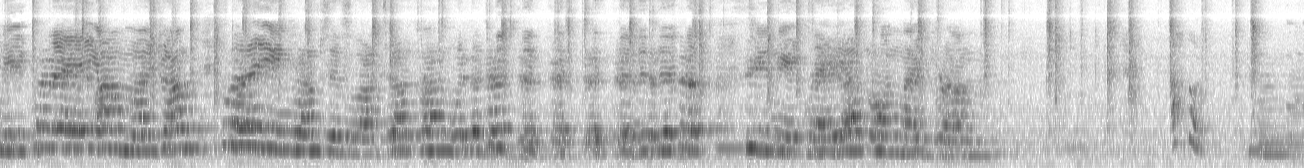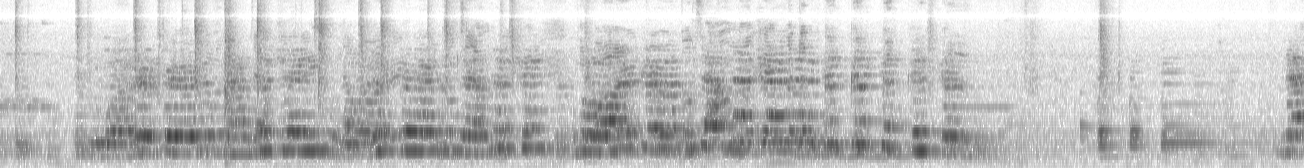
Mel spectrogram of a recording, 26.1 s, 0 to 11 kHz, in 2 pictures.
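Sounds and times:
child singing: 0:00.0 - 0:10.1, 0:13.9 - 0:22.9.

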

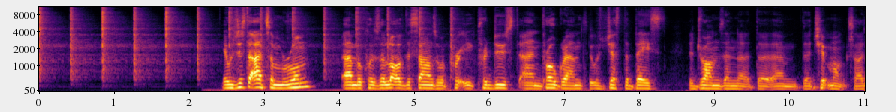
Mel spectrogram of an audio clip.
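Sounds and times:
crisp hi-hat hits: 0:00.0 - 0:07.7.

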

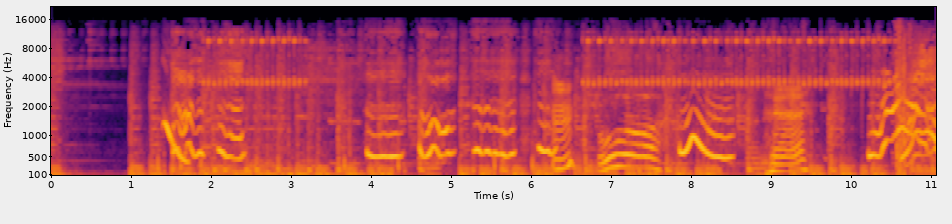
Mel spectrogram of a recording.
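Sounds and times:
background music: 0:00.0 - 0:11.0
whimper-like vocal whine: 0:01.4 - 0:08.7, 0:10.2 - 0:11.0.

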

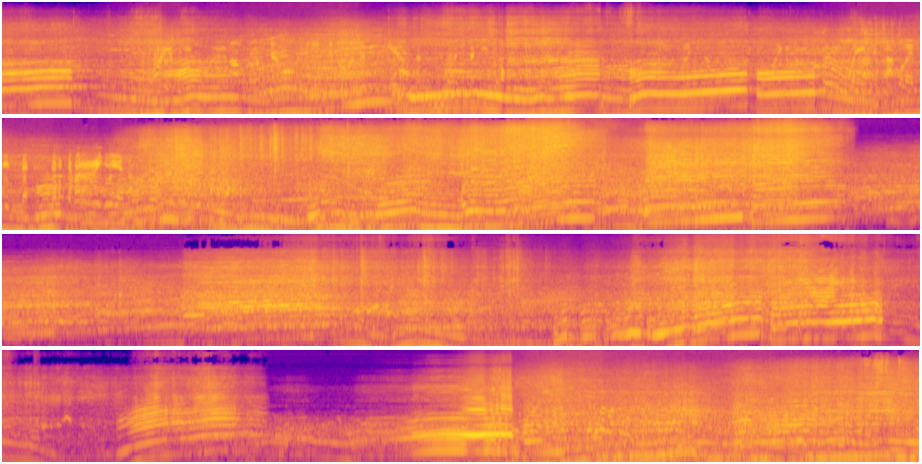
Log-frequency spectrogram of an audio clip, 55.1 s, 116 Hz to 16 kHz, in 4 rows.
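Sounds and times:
rally car engines accelerating: 0:00.0 - 0:55.0.

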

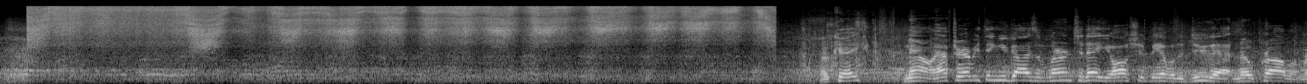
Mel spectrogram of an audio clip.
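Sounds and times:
airbrush spraying hiss: 0:00.3 - 0:07.8.

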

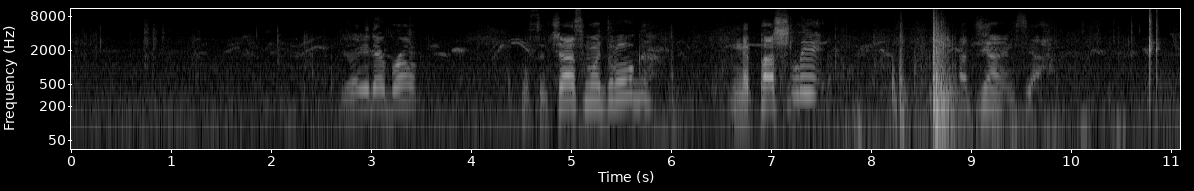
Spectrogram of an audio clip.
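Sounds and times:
car door slamming: 0:08.2 - 0:09.1.

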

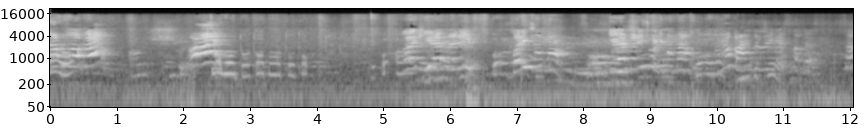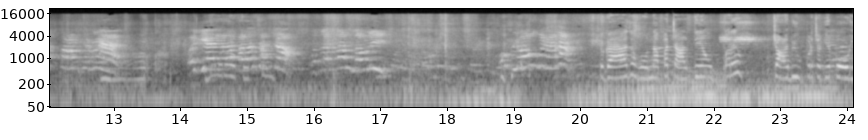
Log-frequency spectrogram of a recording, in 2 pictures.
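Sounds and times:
children talking and calling out: 0:00.0 - 0:24.0.

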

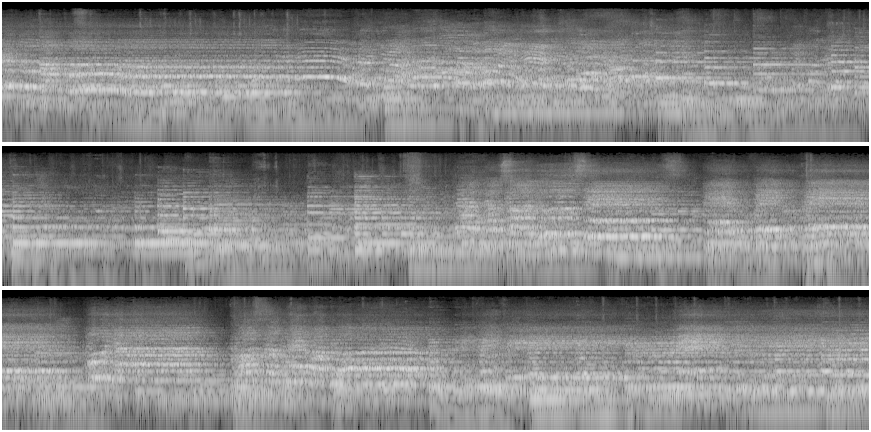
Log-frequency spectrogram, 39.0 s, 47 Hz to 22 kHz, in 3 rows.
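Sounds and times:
mixed choir singing a hymn: 0:00.0 - 0:17.0, 0:17.6 - 0:39.0.

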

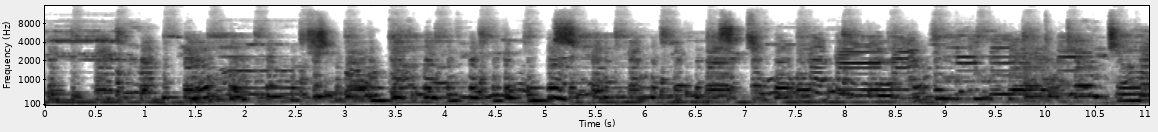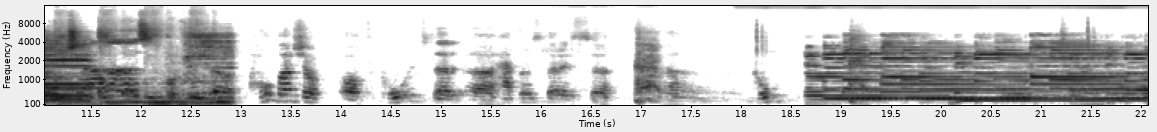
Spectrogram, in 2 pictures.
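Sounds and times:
electric guitar playing: 0:00.0 - 0:13.0, 0:18.6 - 0:22.0.

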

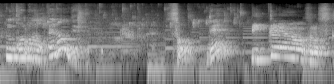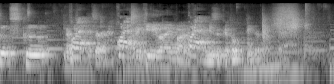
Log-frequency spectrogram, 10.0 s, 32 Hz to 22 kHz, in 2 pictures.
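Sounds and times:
light background music: 0:00.0 - 0:10.0
shower water splashing: 0:00.0 - 0:10.0.

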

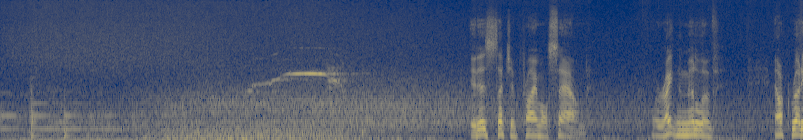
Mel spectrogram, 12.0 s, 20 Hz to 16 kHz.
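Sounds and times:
low background rush: 0:00.0 - 0:12.0
elk bugling: 0:03.7 - 0:05.6.

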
